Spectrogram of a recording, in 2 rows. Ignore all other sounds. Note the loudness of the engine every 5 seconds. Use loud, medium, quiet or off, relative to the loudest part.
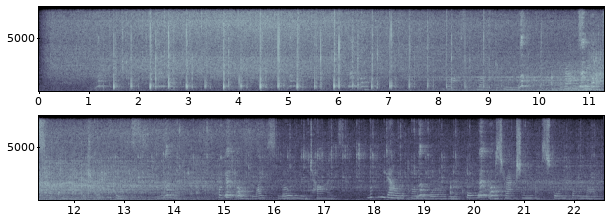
quiet, medium, loud, quiet, quiet.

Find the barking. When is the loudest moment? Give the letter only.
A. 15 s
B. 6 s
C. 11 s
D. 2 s
C.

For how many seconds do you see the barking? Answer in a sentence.
The barking can be heard for 9 seconds in total.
